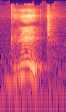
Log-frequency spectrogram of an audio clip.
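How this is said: It is said in an Indian English accent. "Indian accent"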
